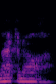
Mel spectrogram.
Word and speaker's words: Mackinac: So it's spelled island? Mackinac Island. Mackinac. But somehow it's called Mackinac.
